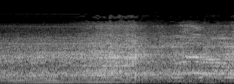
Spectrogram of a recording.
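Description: A car engine running, a low steady drone that fades out after a little over a second, under rising noise with faint voices.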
